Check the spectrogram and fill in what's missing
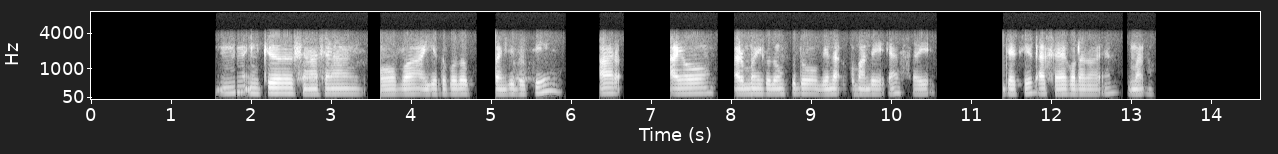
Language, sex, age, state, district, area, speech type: Santali, male, 18-30, West Bengal, Bankura, rural, conversation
